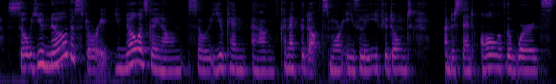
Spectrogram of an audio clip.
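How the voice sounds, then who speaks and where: A woman's somewhat breathy voice, dark and mellow, at a moderate pace. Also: fairly low pitch for a woman. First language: Portuguese. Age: 30s. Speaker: literature teacher. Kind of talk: casual Q&A monologue. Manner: hesitant with fillers.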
